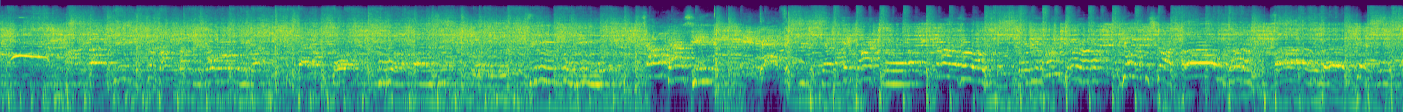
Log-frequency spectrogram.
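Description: Live pop-rock band playing, with lead singing over guitars, bass and drums, heard from the audience in a club. Around the middle the bass and drums stop and start in short hits under the vocals.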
